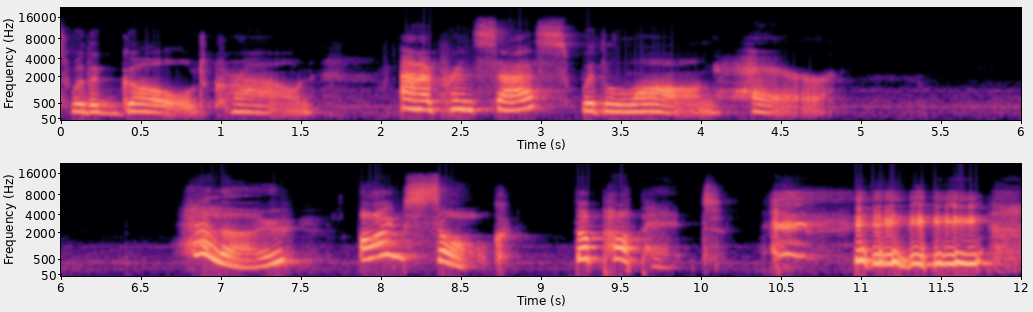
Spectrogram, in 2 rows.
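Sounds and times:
woman laughing mockingly: 10.4s - 12.0s.

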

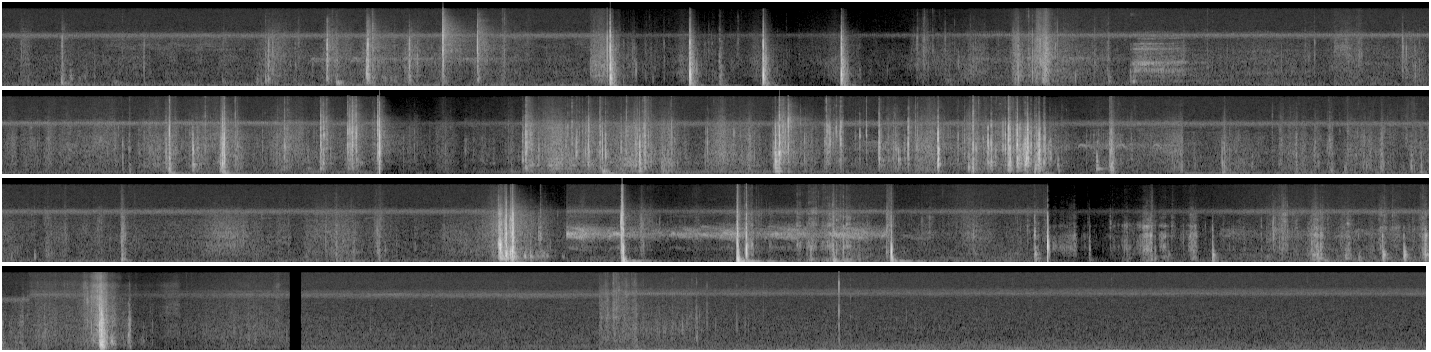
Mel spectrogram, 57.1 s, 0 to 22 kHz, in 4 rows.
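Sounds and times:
logs knocking and thudding: 5.9s - 7.8s, 8.4s - 8.6s, 22.0s - 25.5s, 33.5s - 34.1s, 34.7s - 35.1s, 35.9s - 37.8s, 38.8s - 43.0s
rustling and scraping: 13.3s - 29.6s, 35.9s - 44.6s, 48.8s - 50.2s
crows cawing: 25.0s - 26.1s, 34.2s - 37.9s
footsteps in dry leaves: 48.8s - 50.0s.

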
